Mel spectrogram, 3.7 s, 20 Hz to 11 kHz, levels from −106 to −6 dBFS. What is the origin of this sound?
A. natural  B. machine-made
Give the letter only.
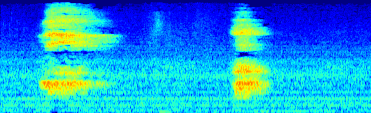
A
